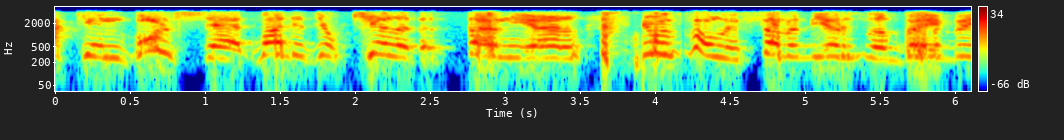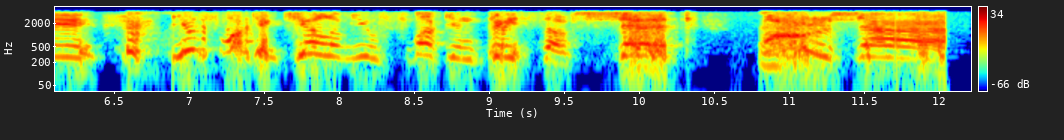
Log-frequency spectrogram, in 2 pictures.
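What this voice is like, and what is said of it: Shouted Iron Sheik impression. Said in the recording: “do the Iron Sheik voice? ... It wasn't as good as the James, I would say. But it was pretty good. ... It's a lot of dueling accents.”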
